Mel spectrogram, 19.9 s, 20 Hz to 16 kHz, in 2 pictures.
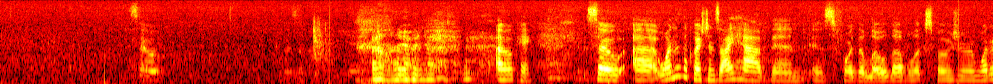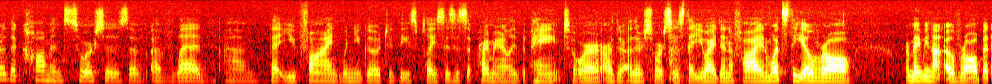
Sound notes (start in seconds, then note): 3.6 laughter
